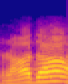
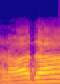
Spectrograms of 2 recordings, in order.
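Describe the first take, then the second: No difference in how they are said.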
